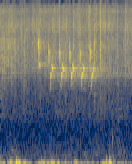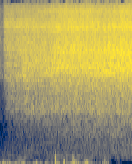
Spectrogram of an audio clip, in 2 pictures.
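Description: Pre-cooked ribs heating in a pan as sauce goes on: a steady sizzle starts suddenly a little past halfway and keeps going. Before it, a few soft knocks and a quick run of faint high chirps.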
